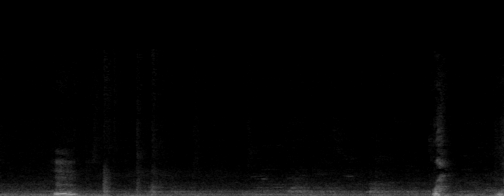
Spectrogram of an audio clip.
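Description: dog barking and whimpering

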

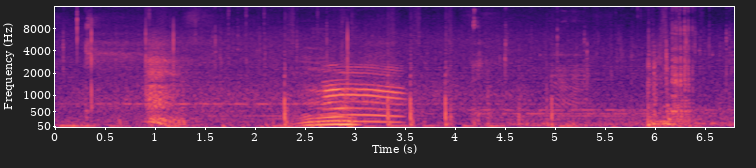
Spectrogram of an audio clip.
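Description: cows mooing

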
